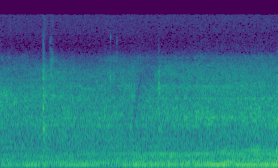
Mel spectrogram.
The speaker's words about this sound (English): I'm hearing heavy equipment.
